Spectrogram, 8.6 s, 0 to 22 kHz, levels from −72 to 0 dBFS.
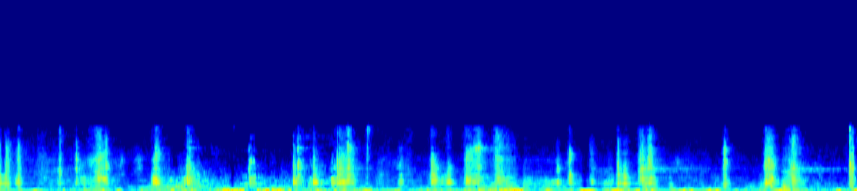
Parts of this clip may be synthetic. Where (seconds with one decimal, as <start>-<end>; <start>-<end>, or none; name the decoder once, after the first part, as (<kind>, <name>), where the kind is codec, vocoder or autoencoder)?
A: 0.0-1.7 (vocoder, Vocos); 3.4-8.1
